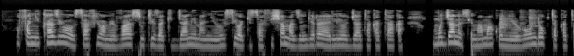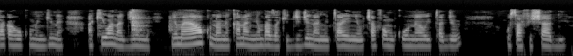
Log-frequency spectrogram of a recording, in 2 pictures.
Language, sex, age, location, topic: Swahili, female, 18-24, Kisumu, health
